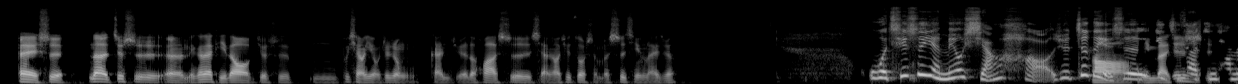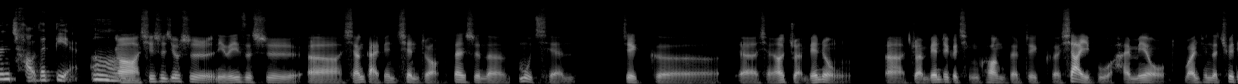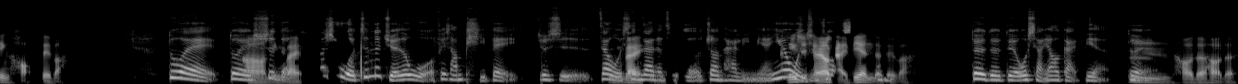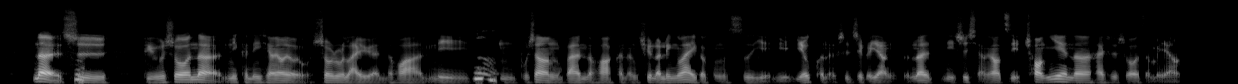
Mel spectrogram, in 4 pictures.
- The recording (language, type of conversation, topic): Chinese, advice, 当你选择不同的生活方式却被家人朋友不理解或责备时，你该如何应对？
- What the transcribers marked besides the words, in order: other background noise; unintelligible speech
